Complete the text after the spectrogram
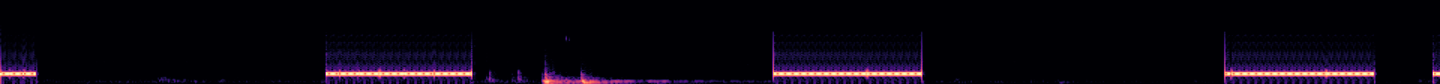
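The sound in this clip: Telephone tone heard while placing a call: three steady two-second tones separated by long silent gaps, with a fourth beginning at the very end and a brief rustling noise in one gap.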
